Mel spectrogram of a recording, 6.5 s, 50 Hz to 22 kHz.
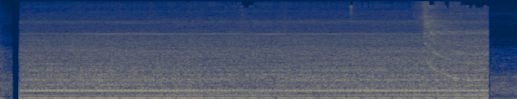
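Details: Older Kenmore model 610 refrigerator after replacing noisy evaporator fan motor with modified aftermarket motor: steady even hum with clean mid tone, starting and holding without wobble or scrape; fan motor runs smoothly.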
